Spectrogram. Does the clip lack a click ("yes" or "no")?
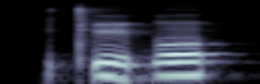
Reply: yes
